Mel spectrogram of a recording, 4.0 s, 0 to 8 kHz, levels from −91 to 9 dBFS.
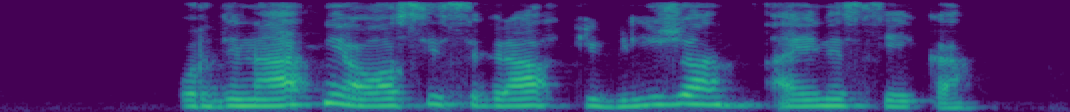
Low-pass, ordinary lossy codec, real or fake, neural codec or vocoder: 7.2 kHz; none; fake; codec, 16 kHz, 8 kbps, FunCodec, trained on Chinese and English, 25 frames a second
